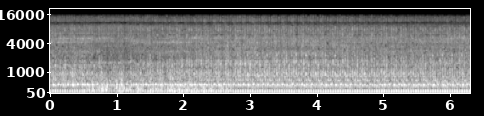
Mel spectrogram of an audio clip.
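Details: Honda Accord VII 2.2 i-CTDi diesel idling rough after turbo failure, heavy uneven chug never smoothing; smoke from pipe toward manifold and blue smoke at rear; fourth injector connector unplugged during testing.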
